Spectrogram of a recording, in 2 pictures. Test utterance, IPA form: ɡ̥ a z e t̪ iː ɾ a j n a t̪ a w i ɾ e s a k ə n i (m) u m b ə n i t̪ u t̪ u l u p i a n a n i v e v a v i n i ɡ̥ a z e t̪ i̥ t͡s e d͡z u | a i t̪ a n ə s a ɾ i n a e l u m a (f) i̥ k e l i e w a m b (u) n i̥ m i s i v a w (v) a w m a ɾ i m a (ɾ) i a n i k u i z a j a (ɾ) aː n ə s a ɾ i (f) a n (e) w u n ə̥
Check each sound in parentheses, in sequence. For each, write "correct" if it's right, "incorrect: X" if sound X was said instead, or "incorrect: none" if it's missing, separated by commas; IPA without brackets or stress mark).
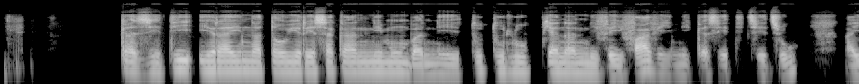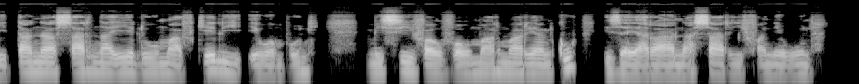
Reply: correct, incorrect: v, correct, correct, correct, correct, correct, correct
